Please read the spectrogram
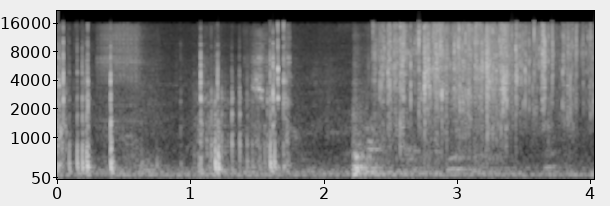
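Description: Plastic packaging being handled: a few clicks and taps, then dense crinkling from about two seconds in.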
